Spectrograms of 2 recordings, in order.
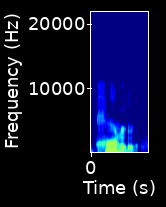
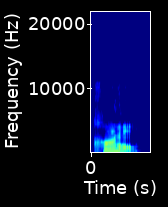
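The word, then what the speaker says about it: colonel: If you see the word though in a book, you might not know it's pronounced though or kernel. Sounds like kernel.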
